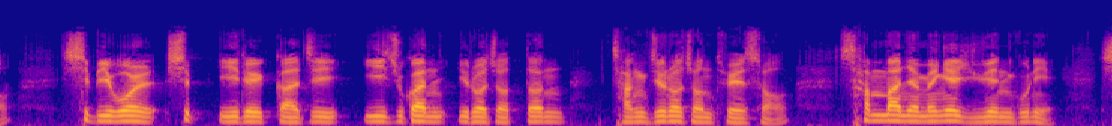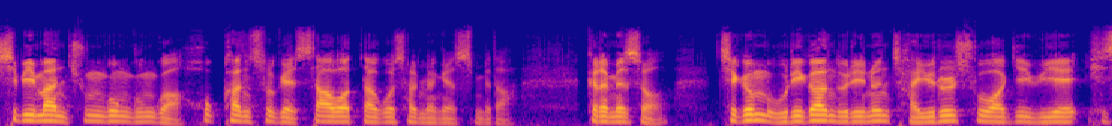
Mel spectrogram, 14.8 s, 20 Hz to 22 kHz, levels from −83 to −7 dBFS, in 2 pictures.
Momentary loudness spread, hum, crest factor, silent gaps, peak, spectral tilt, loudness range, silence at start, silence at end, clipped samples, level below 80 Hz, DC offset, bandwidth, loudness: 11 LU; none; 20 dB; none; -4 dBFS; -4.5 dB/octave; 3 LU; 0 s; 0 s; under 0.1%; -58 dBFS; under 0.1%; 10.5 kHz; -24 LUFS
